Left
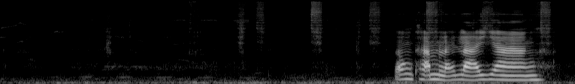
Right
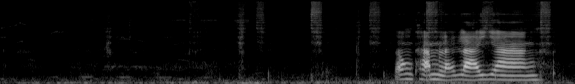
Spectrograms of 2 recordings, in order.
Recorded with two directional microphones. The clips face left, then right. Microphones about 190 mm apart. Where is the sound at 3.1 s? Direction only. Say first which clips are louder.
Right 4 dB; 50° right (ahead or behind).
